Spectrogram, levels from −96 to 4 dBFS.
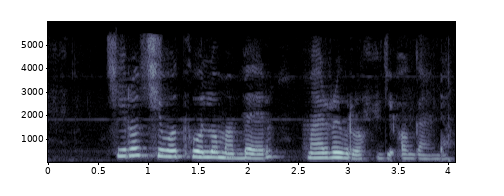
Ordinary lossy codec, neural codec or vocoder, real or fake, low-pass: AAC, 24 kbps; none; real; 5.4 kHz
